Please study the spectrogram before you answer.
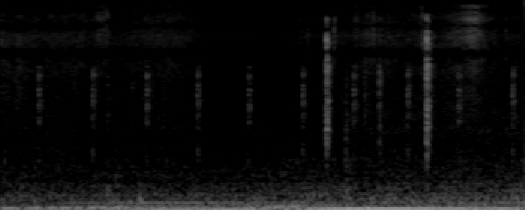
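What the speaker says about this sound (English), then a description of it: "Traffic." Road traffic passing close by, a heavy continuous low rumble of vehicles that swells as they go past, with faint ticking sounds above and no talking.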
